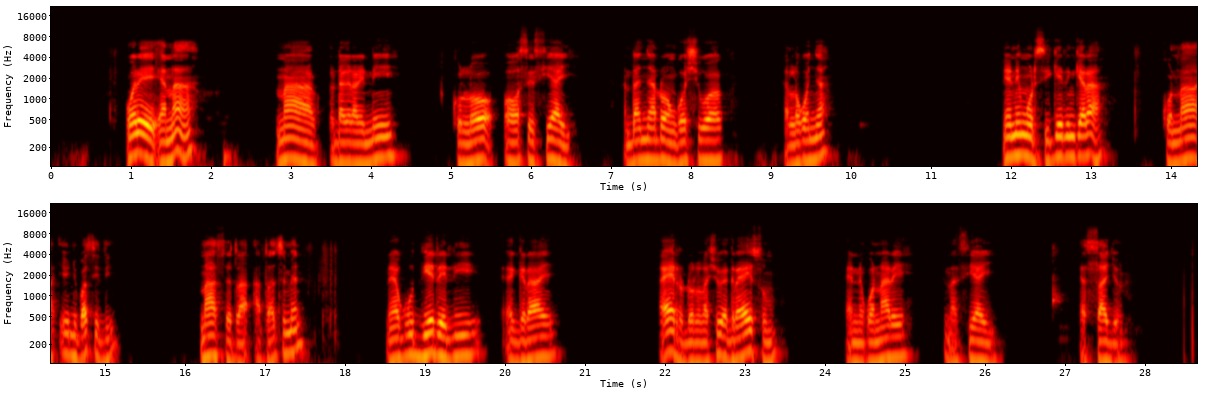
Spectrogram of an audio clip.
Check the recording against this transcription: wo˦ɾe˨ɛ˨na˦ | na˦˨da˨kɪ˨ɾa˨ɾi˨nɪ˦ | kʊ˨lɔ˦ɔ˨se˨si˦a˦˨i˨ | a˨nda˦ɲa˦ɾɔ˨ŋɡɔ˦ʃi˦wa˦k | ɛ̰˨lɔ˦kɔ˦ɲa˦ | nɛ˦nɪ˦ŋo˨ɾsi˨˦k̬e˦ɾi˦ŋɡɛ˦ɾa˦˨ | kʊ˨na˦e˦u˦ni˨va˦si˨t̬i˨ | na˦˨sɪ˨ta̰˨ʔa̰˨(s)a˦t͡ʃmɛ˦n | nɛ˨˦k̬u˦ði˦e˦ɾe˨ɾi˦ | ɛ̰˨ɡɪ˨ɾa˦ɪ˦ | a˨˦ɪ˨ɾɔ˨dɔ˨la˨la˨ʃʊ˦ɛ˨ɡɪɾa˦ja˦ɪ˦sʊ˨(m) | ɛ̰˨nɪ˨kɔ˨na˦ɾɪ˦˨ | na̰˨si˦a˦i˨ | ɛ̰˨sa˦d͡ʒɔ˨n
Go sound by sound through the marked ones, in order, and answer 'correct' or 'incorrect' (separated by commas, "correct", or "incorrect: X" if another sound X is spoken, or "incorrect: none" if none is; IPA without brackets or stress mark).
incorrect: t, correct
